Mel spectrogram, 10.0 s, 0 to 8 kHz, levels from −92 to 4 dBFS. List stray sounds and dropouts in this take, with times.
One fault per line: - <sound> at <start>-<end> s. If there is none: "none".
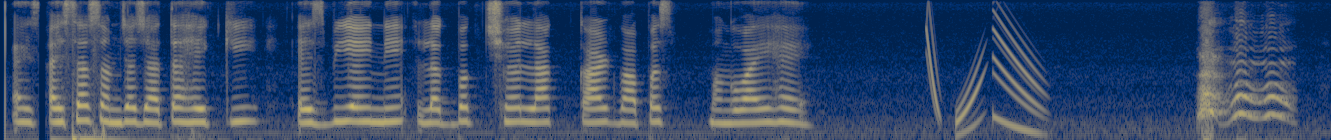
- chirp at 7.0-7.9 s
- bark at 9.0-9.7 s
